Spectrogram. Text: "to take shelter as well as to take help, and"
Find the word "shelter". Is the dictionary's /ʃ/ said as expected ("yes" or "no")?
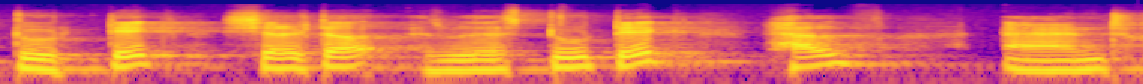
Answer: yes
